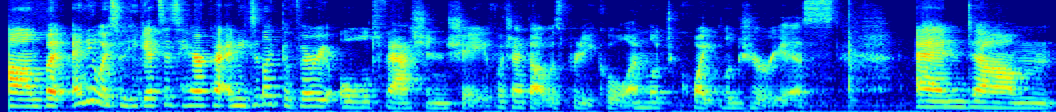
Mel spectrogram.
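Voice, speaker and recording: A woman's voice: fairly low pitch, moderate pace. A woman co-hosting a casual chat, telling stories animatedly and acting out what people said. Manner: animated storyteller acting out dialogue. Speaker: co-host. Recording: roomy echo.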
